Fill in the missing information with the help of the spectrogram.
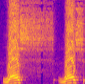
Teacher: Tapi asal pada huruf shin itu dia berada makhraj dia di tengah lidah. Wash sebab angin hemburan tu dia akan berada di dalam mulut kita.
